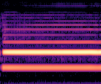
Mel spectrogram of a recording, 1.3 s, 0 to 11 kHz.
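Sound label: E5 soft vibrato, EBONY OBOE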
